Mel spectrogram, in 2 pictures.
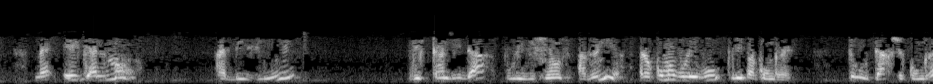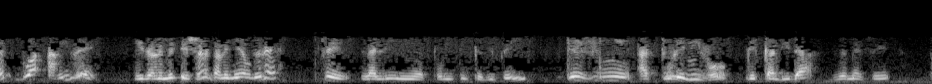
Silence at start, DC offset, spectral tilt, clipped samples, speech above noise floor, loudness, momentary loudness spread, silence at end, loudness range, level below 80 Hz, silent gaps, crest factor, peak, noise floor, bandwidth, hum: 0.15 s; under 0.1%; -8.5 dB/octave; under 0.1%; 36 dB; -16 LUFS; 10 LU; 0.45 s; 4 LU; -64 dBFS; none; 16 dB; 0 dBFS; -52 dBFS; 4.5 kHz; none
